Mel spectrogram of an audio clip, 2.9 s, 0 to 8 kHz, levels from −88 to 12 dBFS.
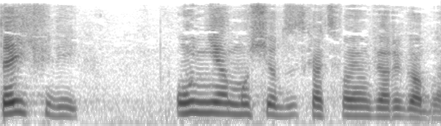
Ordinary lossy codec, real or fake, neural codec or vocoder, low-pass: none; fake; vocoder, 44.1 kHz, 80 mel bands, Vocos; 7.2 kHz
